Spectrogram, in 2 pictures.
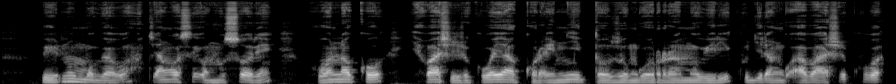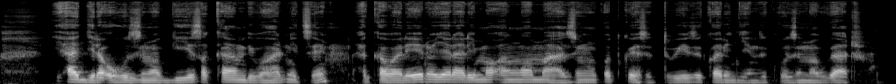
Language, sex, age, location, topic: Kinyarwanda, male, 18-24, Kigali, health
